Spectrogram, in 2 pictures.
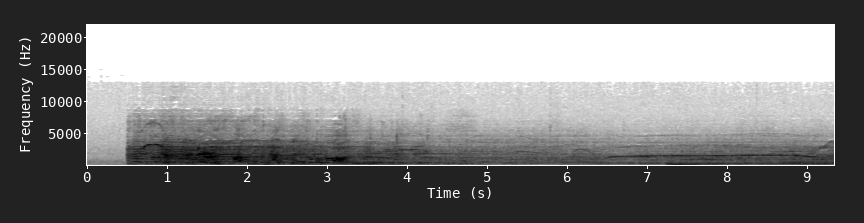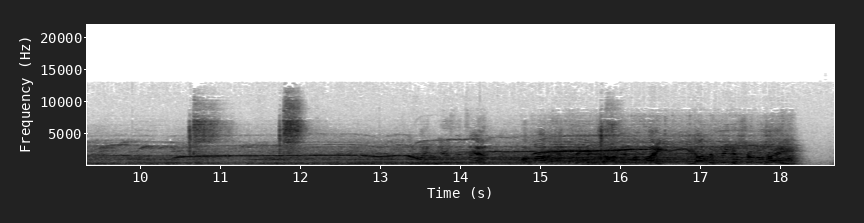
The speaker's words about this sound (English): Note again the interesting sound effect, a slowed down whistle intercut with crystalline sound of the flashbulbs.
